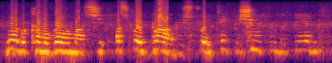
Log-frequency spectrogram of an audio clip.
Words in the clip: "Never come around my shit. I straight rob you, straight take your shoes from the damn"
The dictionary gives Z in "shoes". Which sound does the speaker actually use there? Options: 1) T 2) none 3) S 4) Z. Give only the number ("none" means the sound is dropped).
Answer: 2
